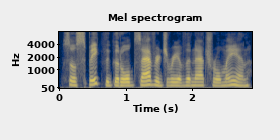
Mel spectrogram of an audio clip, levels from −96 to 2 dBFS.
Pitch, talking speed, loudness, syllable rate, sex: 190 Hz, 205 wpm, -18 LUFS, 5.7 syllables/s, female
